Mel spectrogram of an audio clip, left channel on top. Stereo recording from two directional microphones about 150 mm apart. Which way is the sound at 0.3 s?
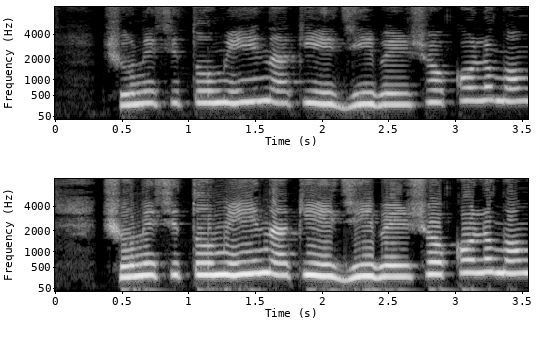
40° right (ahead or behind).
